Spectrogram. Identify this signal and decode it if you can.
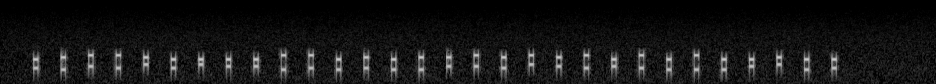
DTMF, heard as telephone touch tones, dialled by machine, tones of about 40 ms. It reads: 429604*77361512895#86761317014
